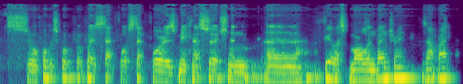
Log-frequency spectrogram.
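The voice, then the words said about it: Speaks with a noticeable accent. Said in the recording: “We love your accent. You have the accent.”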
